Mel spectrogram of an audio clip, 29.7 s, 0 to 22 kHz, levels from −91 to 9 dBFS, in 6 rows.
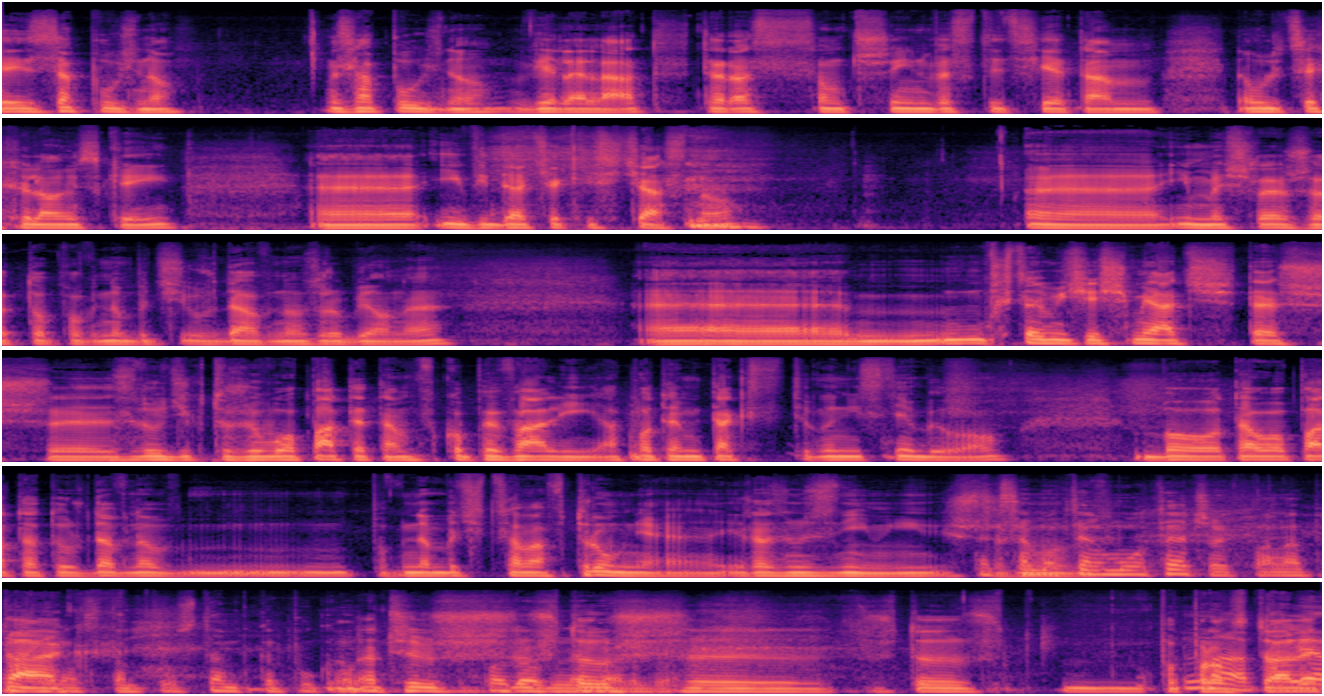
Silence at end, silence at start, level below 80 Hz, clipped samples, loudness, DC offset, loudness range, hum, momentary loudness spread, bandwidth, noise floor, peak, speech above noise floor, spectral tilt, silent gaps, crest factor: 0 s; 0 s; -50 dBFS; under 0.1%; -17 LUFS; under 0.1%; 2 LU; none; 8 LU; 16.5 kHz; -49 dBFS; -2 dBFS; 33 dB; -5.5 dB/octave; none; 16 dB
